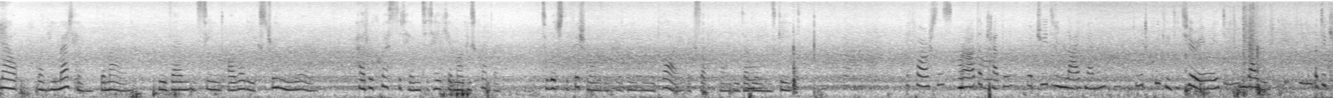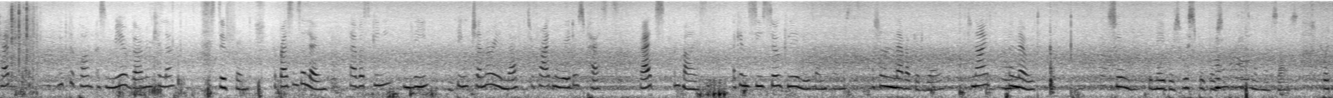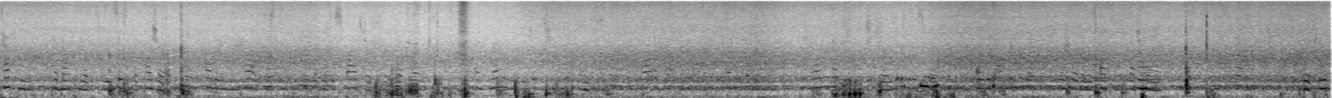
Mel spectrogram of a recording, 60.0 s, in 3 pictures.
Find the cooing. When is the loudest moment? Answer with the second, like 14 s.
54 s.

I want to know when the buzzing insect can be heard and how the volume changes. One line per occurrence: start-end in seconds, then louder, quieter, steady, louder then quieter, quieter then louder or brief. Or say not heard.
0.0-59.9 louder.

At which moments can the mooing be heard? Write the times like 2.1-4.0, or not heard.
not heard.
